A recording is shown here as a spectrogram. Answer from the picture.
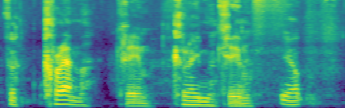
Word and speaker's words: Crème: 2 German yep and everyone says cream that's fine but actually it's French the creme creme creme creme you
